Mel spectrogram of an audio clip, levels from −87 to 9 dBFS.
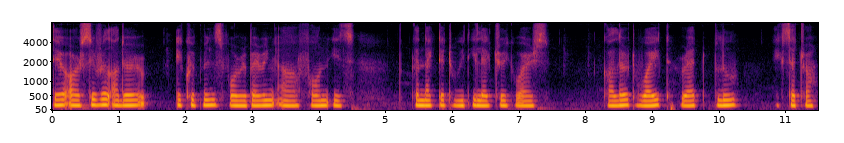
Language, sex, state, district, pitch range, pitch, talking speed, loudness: English, female, Nagaland, Kohima, 170-180 Hz, 175 Hz, 105 wpm, -14 LUFS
